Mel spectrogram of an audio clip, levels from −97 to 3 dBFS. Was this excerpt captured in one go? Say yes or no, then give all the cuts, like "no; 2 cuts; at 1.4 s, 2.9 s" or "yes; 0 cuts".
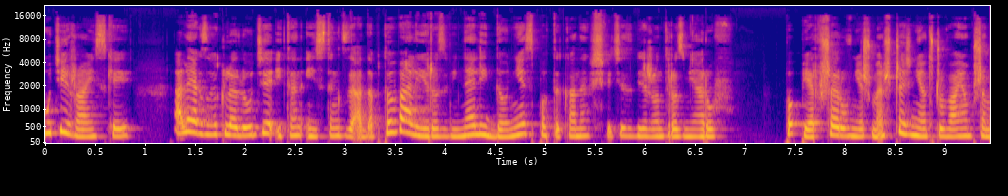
yes; 0 cuts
